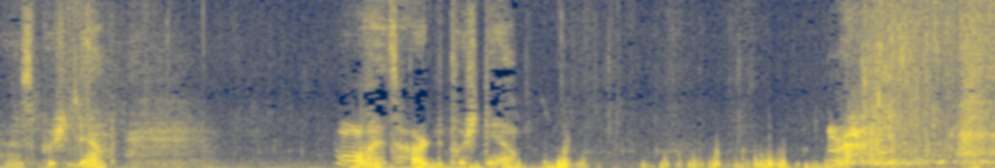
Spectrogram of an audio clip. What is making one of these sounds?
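Boots stomp and splash in shallow water.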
